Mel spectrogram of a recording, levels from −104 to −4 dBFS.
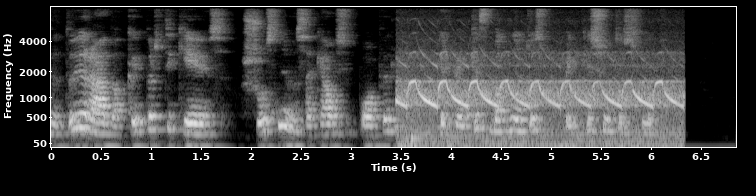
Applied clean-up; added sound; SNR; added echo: none; Motor vehicle (road) / Siren; -3 dB; reverberation time 0.2 s.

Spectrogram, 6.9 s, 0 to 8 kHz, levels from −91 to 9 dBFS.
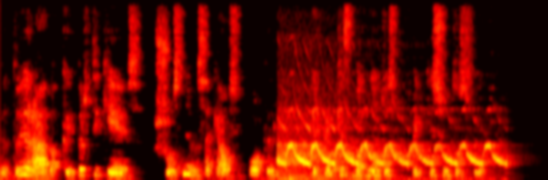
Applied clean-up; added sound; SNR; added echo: classical method WPE with log-MMSE.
